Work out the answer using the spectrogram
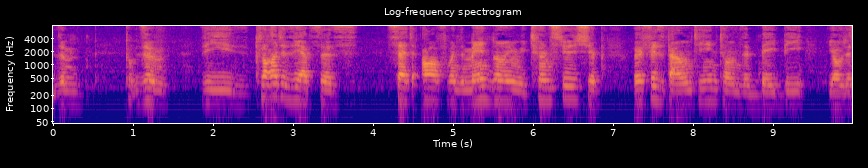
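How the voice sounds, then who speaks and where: A man's voice: mid-range voice, fairly bright tone, poor audio. A man recovering from a cold, giving a casual, rambling spoken review with frequent restarts. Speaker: video reviewer.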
